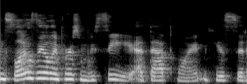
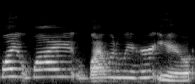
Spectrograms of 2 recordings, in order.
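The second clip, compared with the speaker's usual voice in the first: high, pleading repeated why; incredulous high plea; 8 semitones higher than usual. Retold or imitated. Windblade asks the scared bug why they'd hurt him, high and pleading. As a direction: plead high as if he can't believe it.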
